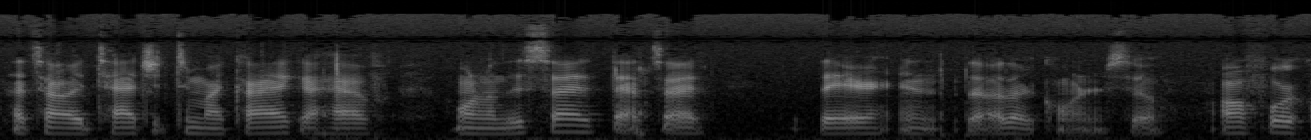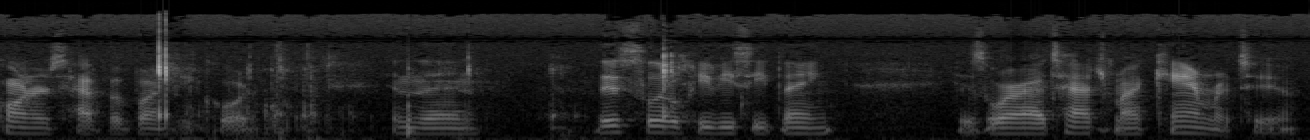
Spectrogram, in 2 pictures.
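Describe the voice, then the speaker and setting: Soft-spoken young man with a gravelly voice. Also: mid-range voice, level tone, moderate pace. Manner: soft-spoken, hesitant, lots of fillers. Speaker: kayak angler showing his gear. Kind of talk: casual show-and-tell vlog. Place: indoors, carpeted room at home. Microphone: handheld camera close to the gear. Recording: noisy home camera recording.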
